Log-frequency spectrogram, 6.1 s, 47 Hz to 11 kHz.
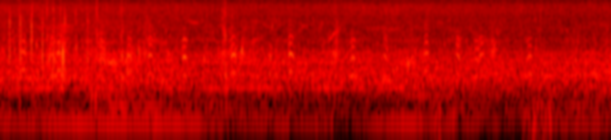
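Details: Banded stilts (Cladorhynchus leucocephalus) in Victoria, Australia, September 2011, calling as a flock: a dense chatter of short, yapping, honk-like notes over a steady hiss of wind or water.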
